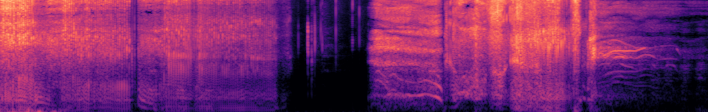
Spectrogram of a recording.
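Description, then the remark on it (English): A person mimics the sound of Bella's truck with their voice: loud, raspy sputtering and rumbling in two long bursts split by a brief pause, the second ending in wavering, whiny pitch sweeps. “Anyway, that was my impression of Bella's truck.”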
